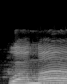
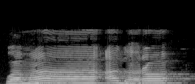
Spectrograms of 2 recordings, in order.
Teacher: wama mat jaiz mufasil karena ini terpisah dari hamzahnya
